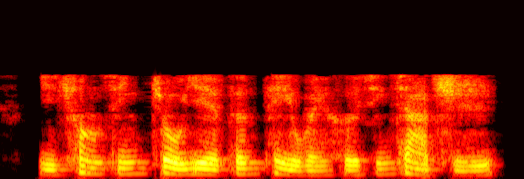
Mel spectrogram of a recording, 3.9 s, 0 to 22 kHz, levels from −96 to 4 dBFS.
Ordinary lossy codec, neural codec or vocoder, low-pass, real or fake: AAC, 16 kbps; none; 7.2 kHz; real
